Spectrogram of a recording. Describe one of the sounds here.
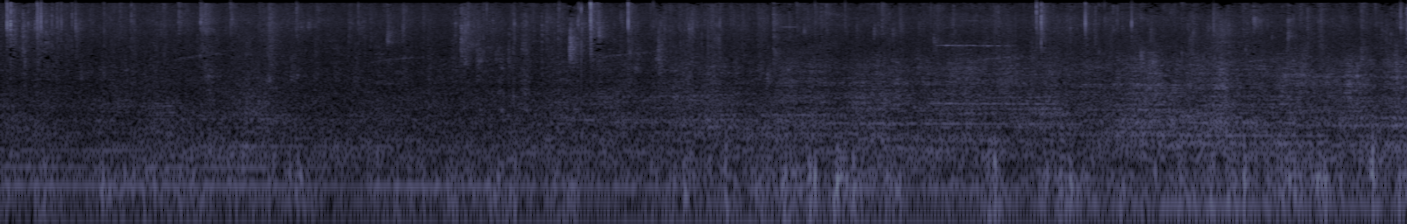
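A dog's claws click and scrabble on a tiled floor.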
